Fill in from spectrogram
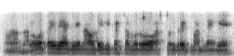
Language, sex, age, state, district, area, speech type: Kannada, male, 18-30, Karnataka, Bellary, rural, conversation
